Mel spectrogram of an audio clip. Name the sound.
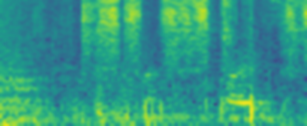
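pen scratching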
